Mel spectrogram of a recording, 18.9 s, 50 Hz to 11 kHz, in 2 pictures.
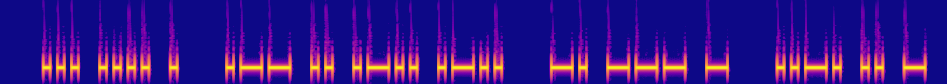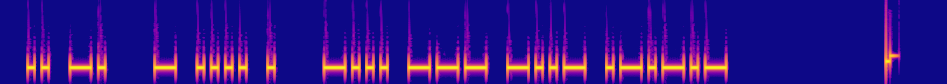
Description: Morse code, heard as a keyed tone, about 17 wpm, 700 Hz. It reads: SHE WILL NOT FIT IN THE BOX.
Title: Sentences from Top 1000 Words - Review Part 5 - 17wpm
